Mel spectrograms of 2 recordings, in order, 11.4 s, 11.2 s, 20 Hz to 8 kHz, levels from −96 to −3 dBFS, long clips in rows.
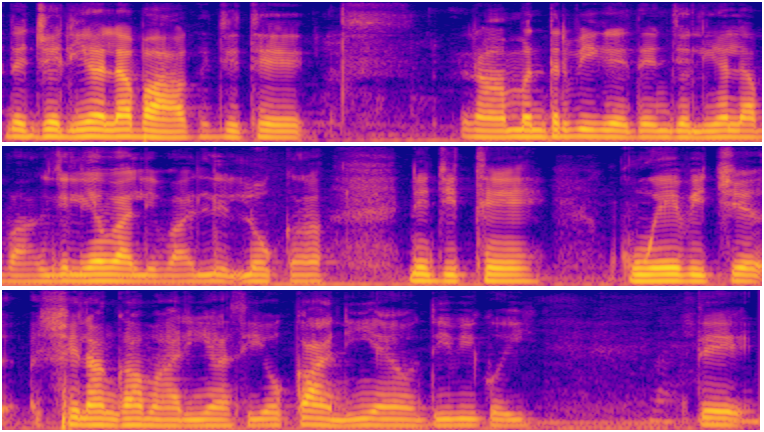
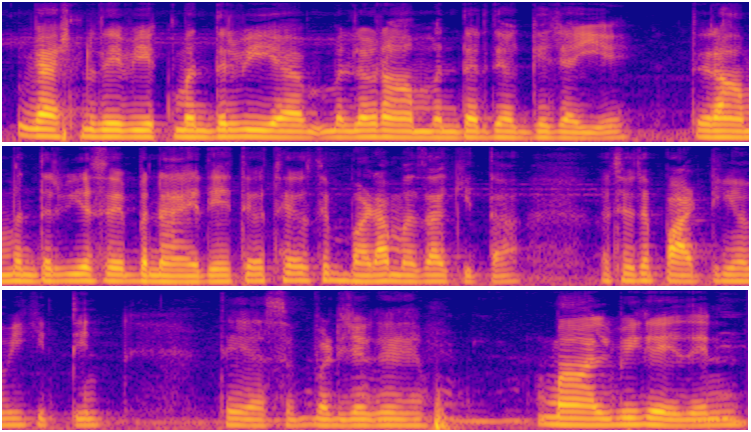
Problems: none marked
